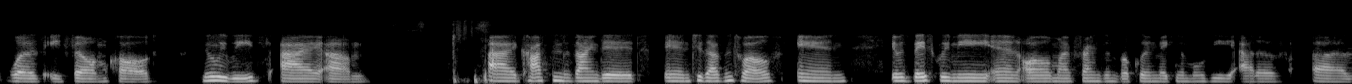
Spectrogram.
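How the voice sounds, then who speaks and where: A woman's voice: sits low, no echo. Woman guest, DC-area native, casual and talkative, heard over a thin dry phone-quality line. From Washington DC area, USA. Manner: relaxed, chatty, frequent "like" and "um", laughs often. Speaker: guest, costume designer. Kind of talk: casual conversational interview.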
